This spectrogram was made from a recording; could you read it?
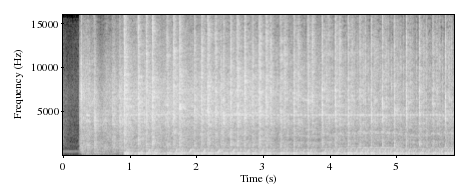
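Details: Toyota AE86 with a 4AGE 20V black top swap on a Haltech ECU, restarted soon after its first start. Catches, then a lumpy idle with an occasional uneven beat through loud intake trumpets. A slight miss; the plugs were wet and oil pressure was a little low.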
